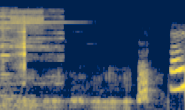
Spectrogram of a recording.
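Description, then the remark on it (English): A cat noise plays from a computer program: a high, strained yowl, then a low rumbling growl, and finally a short, loud meow-like cry. No one speaks. “Okay, cat, stop.”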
